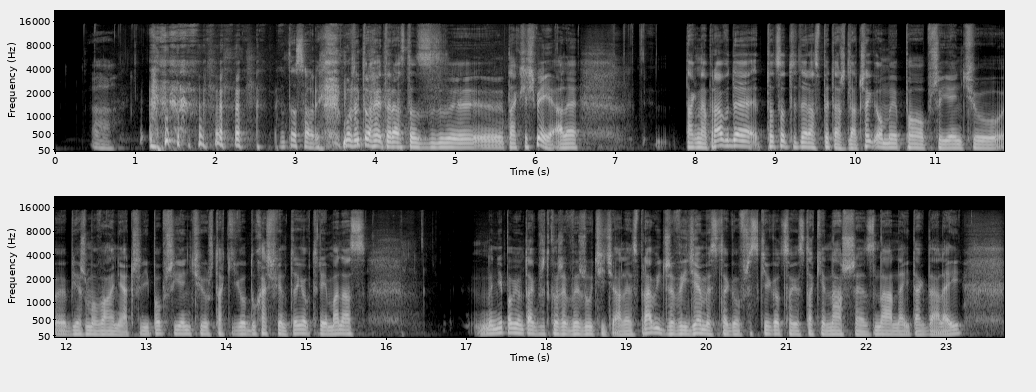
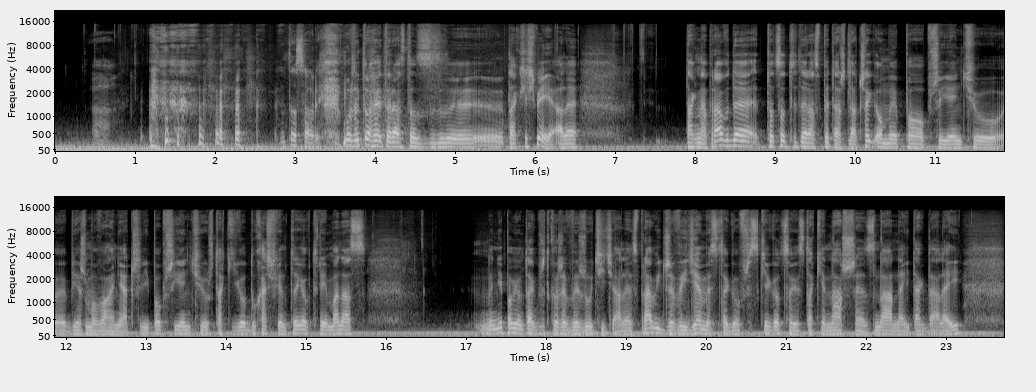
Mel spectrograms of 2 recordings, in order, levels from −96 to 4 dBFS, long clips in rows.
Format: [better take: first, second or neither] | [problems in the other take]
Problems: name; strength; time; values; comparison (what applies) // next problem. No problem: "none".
first | low rumble; faint; throughout; 25 dB below the speech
